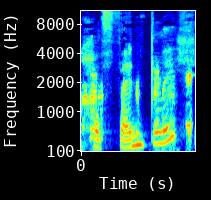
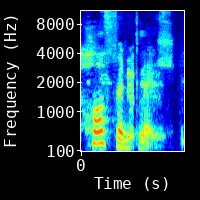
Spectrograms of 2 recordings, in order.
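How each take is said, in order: First: The stress falls on a non-native syllable. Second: The stress falls on the native syllable. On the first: The speaker calls it wrong. "I was putting the accent on the wrong part of the word" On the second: The speaker calls it right. "I should have been"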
